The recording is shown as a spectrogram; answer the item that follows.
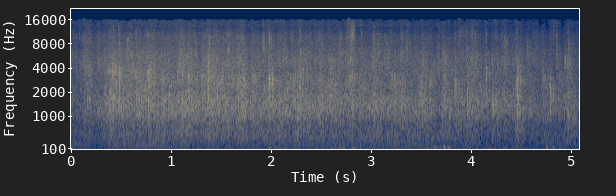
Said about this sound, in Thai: สรรเสริญพระเจ้า เราตบมือพระเจ้าดีไหมครับ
